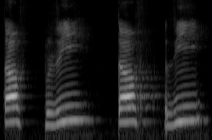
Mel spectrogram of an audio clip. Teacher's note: ری نہیں بولنا، ری بولیں گے تو غلط ہو جائے گا، را کے نیچے زیر آتا ہے تو را کو باریک رکھنا پڑتا ہے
